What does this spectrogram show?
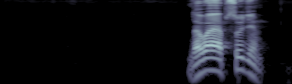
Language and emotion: Russian, angry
